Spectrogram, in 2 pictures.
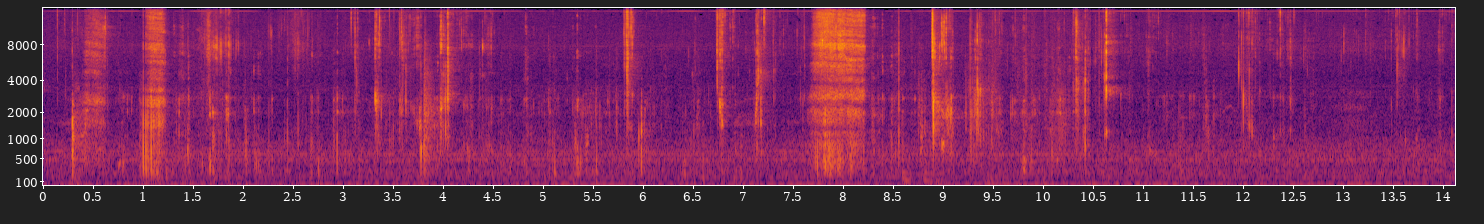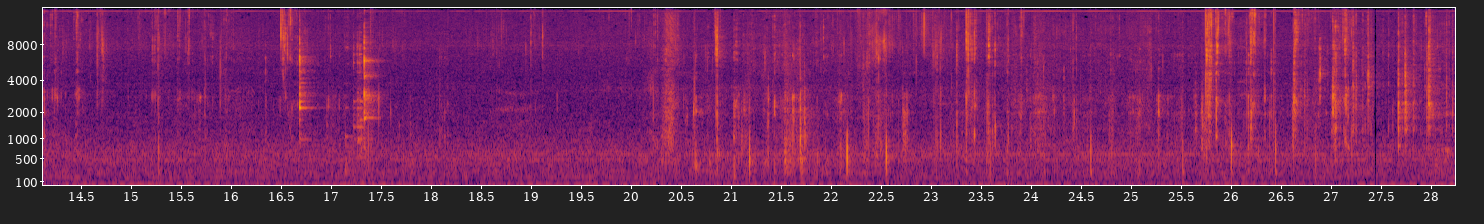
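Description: Close-miked eating sounds: bites and wet chewing of fried pink sausage slices, a string of short mouth clicks and smacks, with one louder, longer burst about eight seconds in.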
